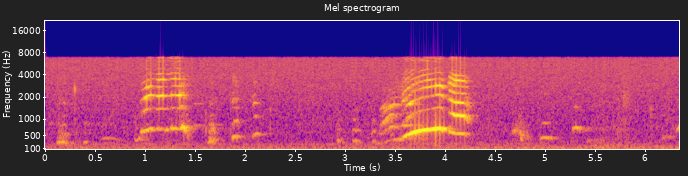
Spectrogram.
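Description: Puppy whining behind a baby gate: a short high whine about a second in, then a longer, louder one that rises and falls in pitch around the middle.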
